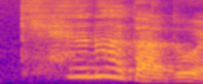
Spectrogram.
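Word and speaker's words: Canada: 그리고 아까 Vancouver도 액센트 주의하라 그랬는데 캐나다도 액센트가 이름절이에요. 캐나다. 주의하세요.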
